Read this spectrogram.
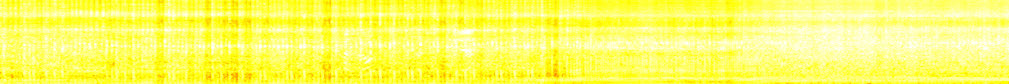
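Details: Honda GL Neotech motorcycle that runs but falters when throttle is raised: uneven, stumbling beat and unsteady, breaking-up rev climb at low and high throttle; misfire under throttle.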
